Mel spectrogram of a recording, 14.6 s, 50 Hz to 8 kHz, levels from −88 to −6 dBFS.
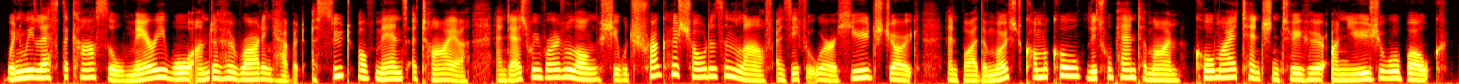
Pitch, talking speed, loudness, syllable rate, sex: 185 Hz, 200 wpm, -17 LUFS, 5.2 syllables/s, female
